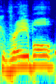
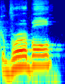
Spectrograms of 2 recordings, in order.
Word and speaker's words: Vrabel: Mike Vrabel, but I know how to pronounce it. It's not Mike Verbal.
